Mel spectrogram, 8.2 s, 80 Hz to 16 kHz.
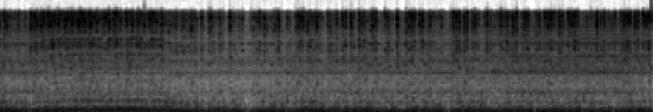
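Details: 1949 Buick straight-eight, first start in years, restarted after cooling down and refuelling: deep, smooth, even rumble picking up cleanly with a few revs and settling back; runs really good.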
